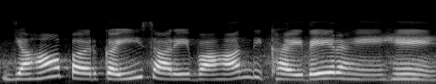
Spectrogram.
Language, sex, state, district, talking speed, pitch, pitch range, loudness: Hindi, female, Madhya Pradesh, Dhar, 125 wpm, 250 Hz, 240-275 Hz, -12 LUFS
